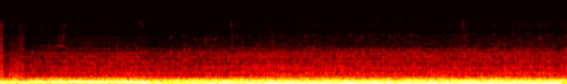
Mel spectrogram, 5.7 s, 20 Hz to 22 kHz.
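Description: Toyota Supra Mk3's straight-six engine pulling the car along, heard from inside the cabin: a steady engine note that drops in pitch about a second and a half in, then holds steady.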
